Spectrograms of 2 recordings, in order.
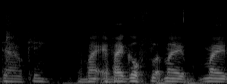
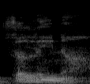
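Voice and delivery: dramatic 90s movie-trailer announcer voice; 4 semitones lower than usual. Recalling 90s movie announcers, speaker announces [name] in a 90s movie announcer voice. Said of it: "You know those people that used to announce the movies from the 90s? Be like".

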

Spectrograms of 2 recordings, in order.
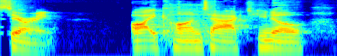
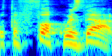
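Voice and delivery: hammed-up, swooping, wide-swinging put-on movie-star voice, full swagger; 7 semitones higher than usual. Acting out the captain hearing a bird squawk: Sean Connery voice. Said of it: "Sean Connery voice".

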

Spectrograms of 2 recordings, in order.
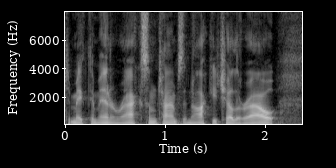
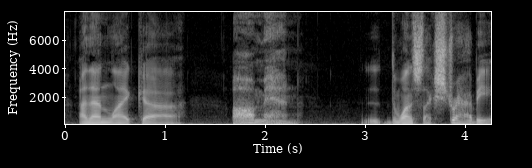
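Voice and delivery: ordinary talk, nothing marked

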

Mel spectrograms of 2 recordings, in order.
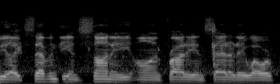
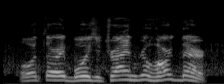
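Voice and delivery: put-on, pitched-up British accent; 9 semitones higher than usual. Speaker acts out a reply to others' praise: put-on accent. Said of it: "that's a pretty good accent there".

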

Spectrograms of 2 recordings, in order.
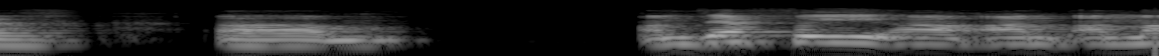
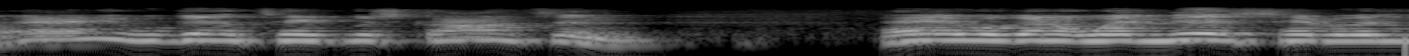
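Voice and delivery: rowdy, high-pitched, excited sports-crowd style screaming; 7 semitones higher, 3 dB louder than usual. Retelling election coverage people on air: imitating people screaming. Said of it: "screaming like".

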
